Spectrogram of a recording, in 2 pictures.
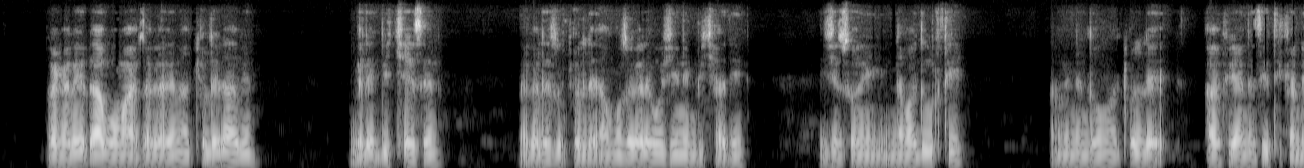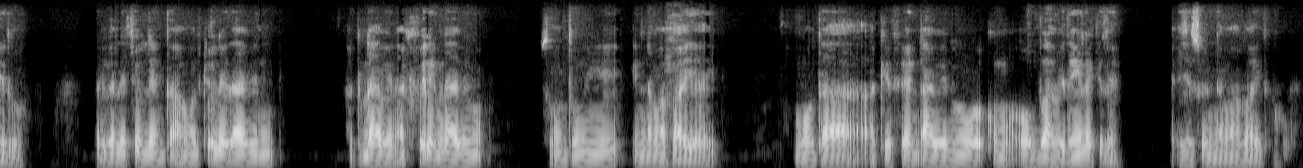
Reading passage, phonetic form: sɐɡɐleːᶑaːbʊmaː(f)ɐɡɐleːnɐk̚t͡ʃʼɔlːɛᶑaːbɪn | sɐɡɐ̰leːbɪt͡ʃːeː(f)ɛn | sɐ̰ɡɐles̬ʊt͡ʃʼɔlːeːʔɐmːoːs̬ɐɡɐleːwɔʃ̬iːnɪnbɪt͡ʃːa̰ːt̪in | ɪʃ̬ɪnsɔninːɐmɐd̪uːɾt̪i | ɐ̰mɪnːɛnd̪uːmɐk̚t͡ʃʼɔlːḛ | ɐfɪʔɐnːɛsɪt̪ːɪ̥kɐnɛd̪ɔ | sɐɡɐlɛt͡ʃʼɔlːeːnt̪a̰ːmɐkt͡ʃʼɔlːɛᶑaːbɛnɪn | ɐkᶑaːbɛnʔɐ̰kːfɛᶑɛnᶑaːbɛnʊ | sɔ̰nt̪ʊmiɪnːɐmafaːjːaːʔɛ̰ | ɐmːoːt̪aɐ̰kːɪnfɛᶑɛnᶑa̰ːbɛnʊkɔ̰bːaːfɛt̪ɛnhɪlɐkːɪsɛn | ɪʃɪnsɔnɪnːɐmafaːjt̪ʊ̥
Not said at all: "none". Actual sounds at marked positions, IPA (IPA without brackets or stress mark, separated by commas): s, s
